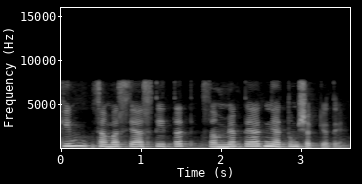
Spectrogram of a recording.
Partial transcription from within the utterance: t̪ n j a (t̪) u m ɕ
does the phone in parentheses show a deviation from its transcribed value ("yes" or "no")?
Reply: no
